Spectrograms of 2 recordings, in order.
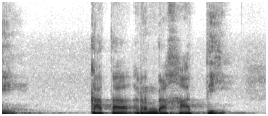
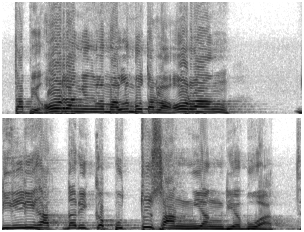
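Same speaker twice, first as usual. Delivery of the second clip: preaching at full force; 9 semitones higher than usual. Acted. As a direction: preach it out to the couple with fire. Preacher raises his voice.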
